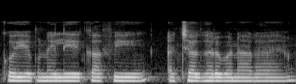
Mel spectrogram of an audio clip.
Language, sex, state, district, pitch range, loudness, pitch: Hindi, female, Chandigarh, Chandigarh, 165-170 Hz, -14 LUFS, 170 Hz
